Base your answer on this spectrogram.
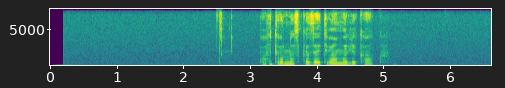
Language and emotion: Russian, neutral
